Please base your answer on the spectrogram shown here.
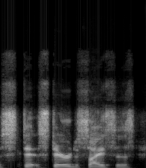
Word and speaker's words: stare decisis: it'll tell you that starry decisis as it is spelled so or stare it would be s-t-a-r-e-d-e-c and then isis of all things so star stare decisis it is a definition is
